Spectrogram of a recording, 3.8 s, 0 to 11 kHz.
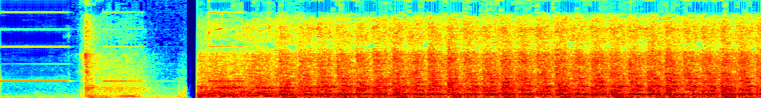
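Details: C3 Corvette carbureted engine, died on the road, fuel present: steady starter cranking about four turns a second, never fires; no spark, coil voltage 8.2 V while cranking.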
